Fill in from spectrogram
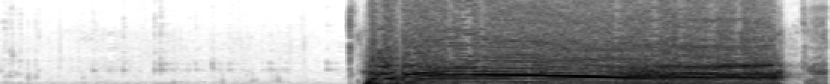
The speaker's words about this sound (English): You fucking yelling in the microphone like, I was not prepared for you screaming. That just makes it funny.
